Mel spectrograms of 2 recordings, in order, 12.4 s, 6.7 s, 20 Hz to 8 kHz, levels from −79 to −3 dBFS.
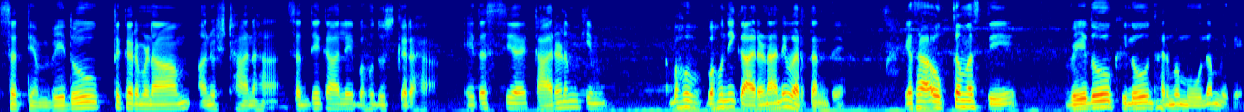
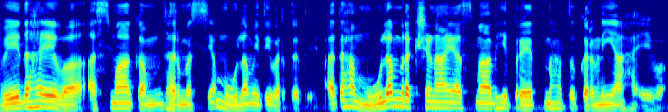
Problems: none marked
